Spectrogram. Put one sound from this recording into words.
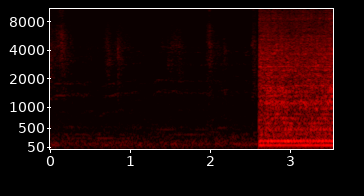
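Dry wood pieces knock and scrape softly as they are handled.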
